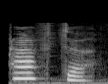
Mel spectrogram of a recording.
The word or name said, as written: hafta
